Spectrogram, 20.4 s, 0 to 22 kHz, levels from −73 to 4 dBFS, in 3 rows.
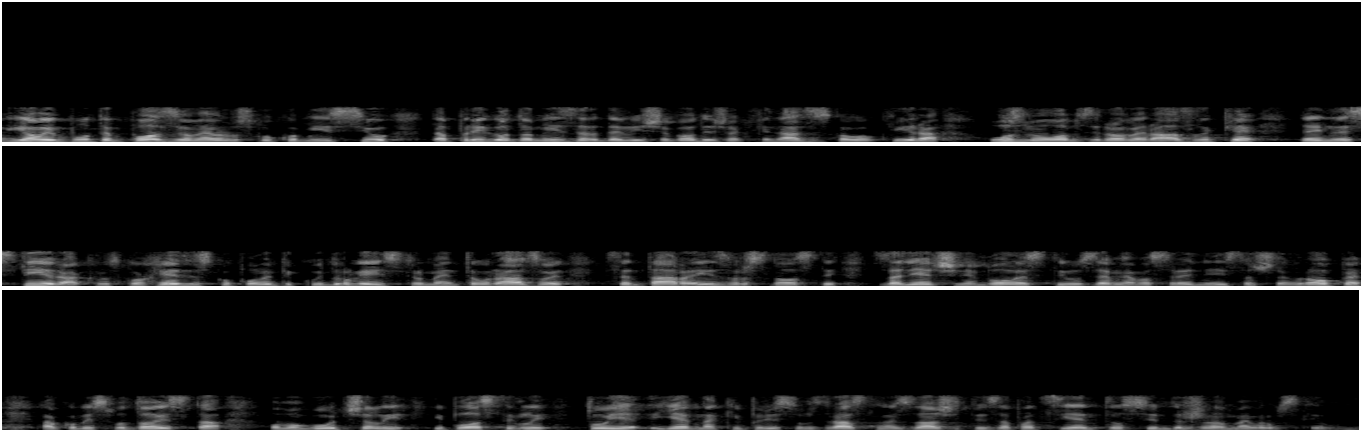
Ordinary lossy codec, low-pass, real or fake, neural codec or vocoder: none; 5.4 kHz; fake; codec, 16 kHz in and 24 kHz out, 2.2 kbps, FireRedTTS-2 codec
